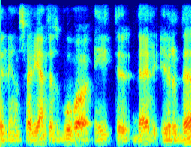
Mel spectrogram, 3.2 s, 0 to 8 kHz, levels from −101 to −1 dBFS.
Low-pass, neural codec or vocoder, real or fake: 7.2 kHz; codec, 16 kHz, 4 kbps, FreqCodec, smaller model; fake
